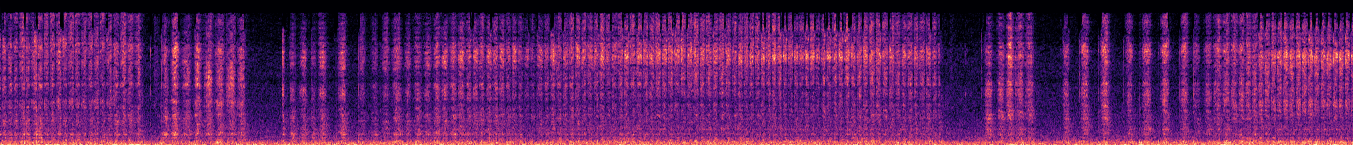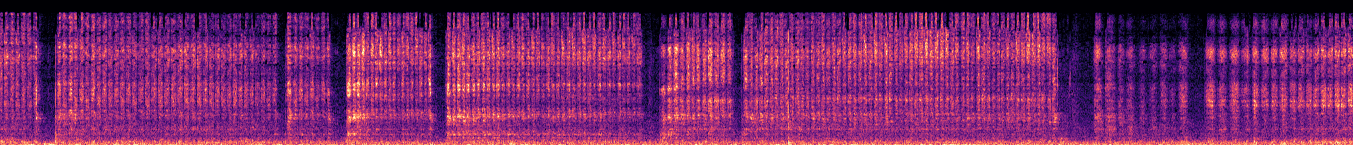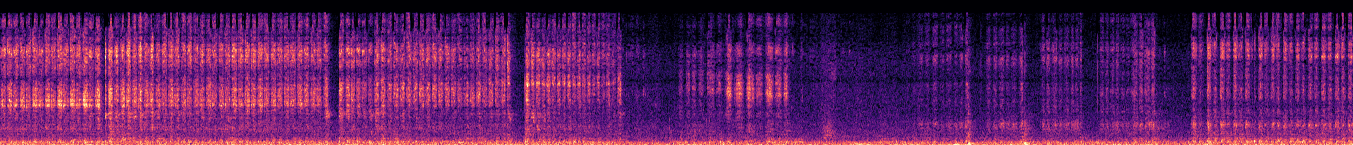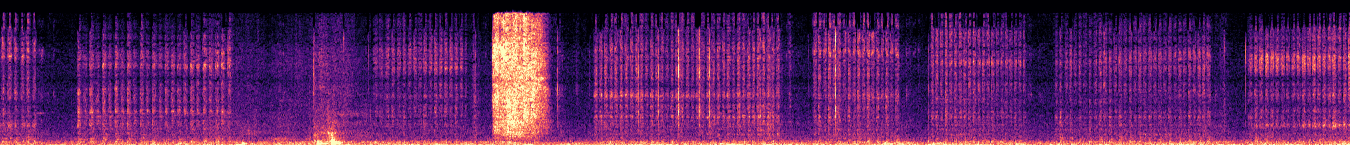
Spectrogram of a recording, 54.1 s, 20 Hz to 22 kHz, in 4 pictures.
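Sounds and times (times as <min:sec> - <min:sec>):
short loud hiss: 0:45.5 - 0:46.2
pencil shading on paper: 0:46.6 - 0:54.0.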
